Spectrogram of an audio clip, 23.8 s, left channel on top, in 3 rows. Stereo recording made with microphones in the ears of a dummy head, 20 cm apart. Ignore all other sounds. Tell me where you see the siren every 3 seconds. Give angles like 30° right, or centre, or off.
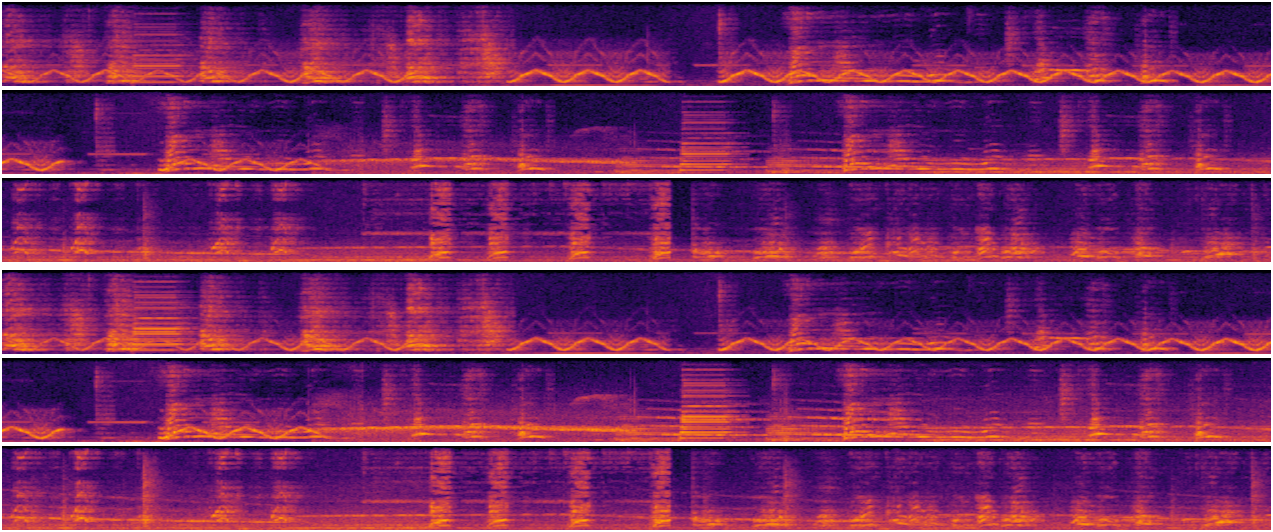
70° left, 50° left, 10° left, 40° right, 60° right, 70° right, 70° right, 70° right.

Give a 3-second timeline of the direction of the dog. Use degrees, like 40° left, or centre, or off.
10° right, 20° left, 30° left, 10° right, 10° right, 10° right, 10° right, 10° right.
